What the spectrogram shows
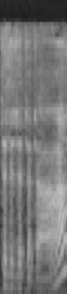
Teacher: Introductory phrase intonation, da, da, da, da, da. A little bit rise at the end of that phrase in order to let the listener say, oh, this person's not finished speaking.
